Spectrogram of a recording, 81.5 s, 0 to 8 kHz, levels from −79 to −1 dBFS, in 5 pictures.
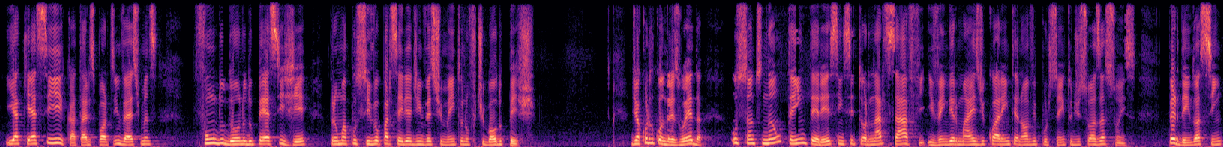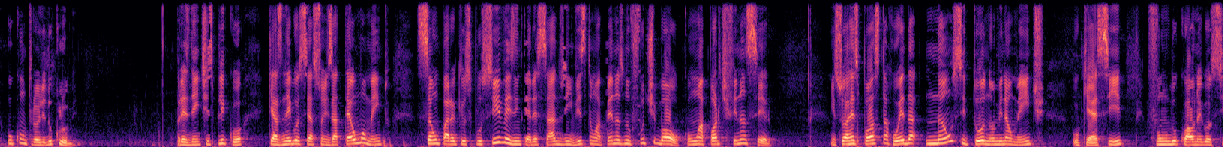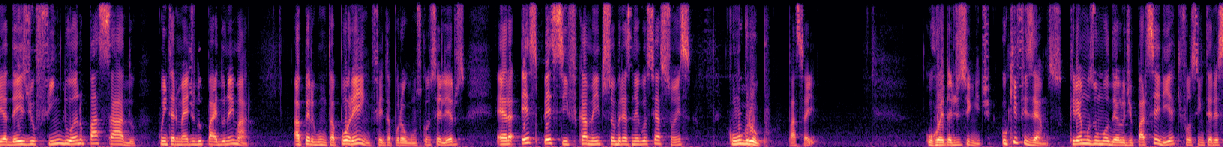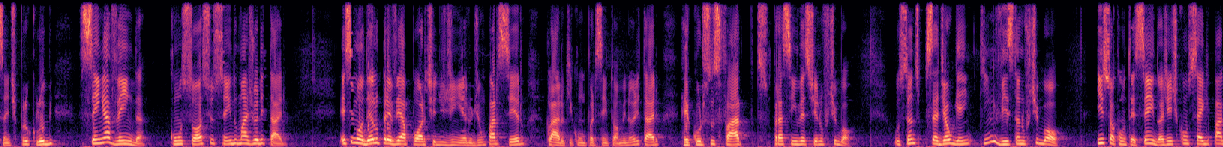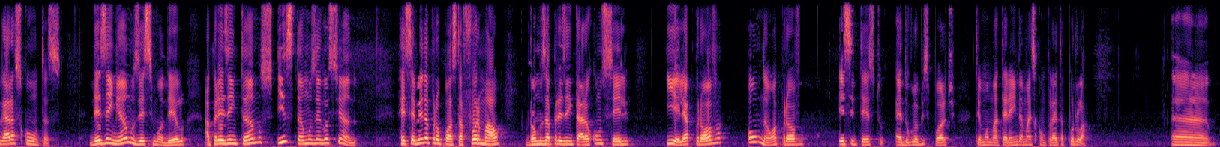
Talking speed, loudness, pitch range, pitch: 160 wpm, -16 LUFS, 150-195 Hz, 175 Hz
